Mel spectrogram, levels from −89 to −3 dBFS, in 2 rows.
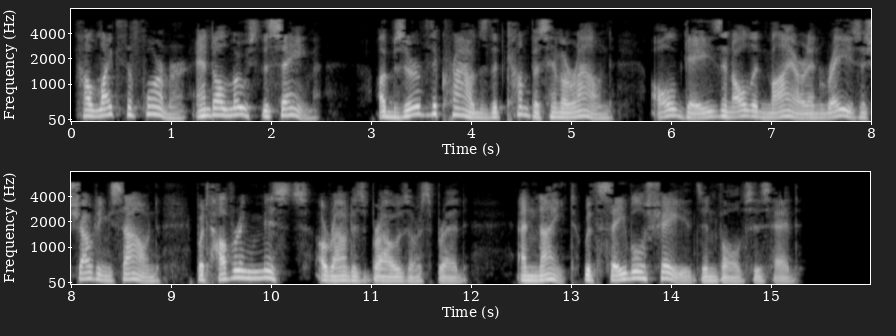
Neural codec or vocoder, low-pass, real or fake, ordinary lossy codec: none; 7.2 kHz; real; MP3, 24 kbps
